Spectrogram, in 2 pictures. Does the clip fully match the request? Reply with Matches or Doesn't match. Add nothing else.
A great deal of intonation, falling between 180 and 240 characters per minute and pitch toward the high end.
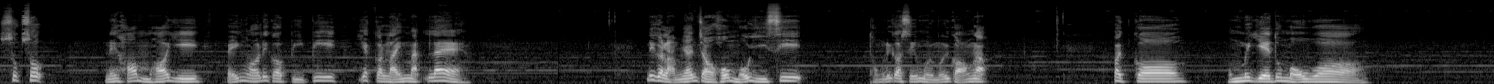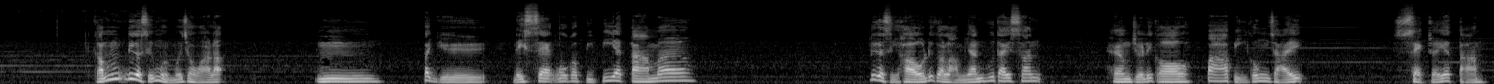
Doesn't match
